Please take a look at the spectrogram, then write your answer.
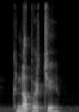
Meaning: diminutive of knapperd
- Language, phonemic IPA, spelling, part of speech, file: Dutch, /ˈknɑpərcə/, knapperdje, noun, Nl-knapperdje.ogg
